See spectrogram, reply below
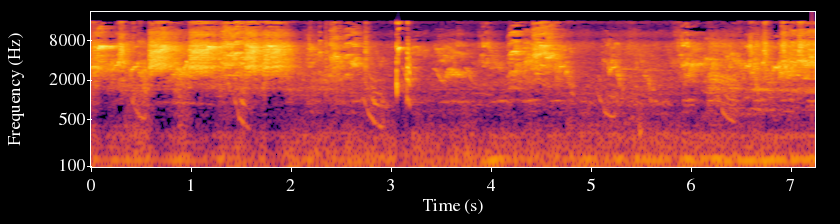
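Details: Black francolin (kala teetar) calling: harsh, grating, broadband bursts come in groups, with small falling whistled notes repeated in between and a steady low hum in the background.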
